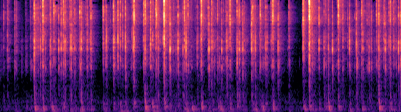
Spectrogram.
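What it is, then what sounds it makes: Plastic mechanical keyboard. Fast typing on a backlit mechanical keyboard with plastic keycaps, two hands tapping quickly with fingertips and long nails. Dense, bright, clicky keystrokes rattle in rapid bursts with a few brief pauses, each click short and dry.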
